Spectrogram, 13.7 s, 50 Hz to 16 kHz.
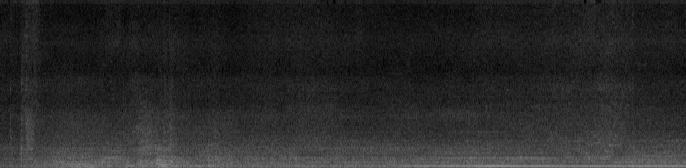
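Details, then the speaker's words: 1972 Electrolux Z310 cylinder vacuum after cleaning very dirty fans and lubricating, formerly very noisy: smooth, even, steady mid-pitched motor hum with no rattle or scraping; normal running. "So we'll give her a quick run around just so you can hear how quiet the motor is."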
